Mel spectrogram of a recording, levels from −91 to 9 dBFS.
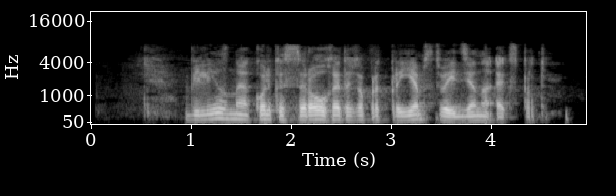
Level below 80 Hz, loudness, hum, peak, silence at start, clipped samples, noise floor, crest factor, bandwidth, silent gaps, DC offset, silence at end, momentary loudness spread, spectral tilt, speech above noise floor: -60 dBFS; -18 LUFS; none; -2 dBFS; 0.95 s; under 0.1%; -63 dBFS; 18 dB; 7.8 kHz; none; under 0.1%; 0.45 s; 11 LU; -6 dB/octave; 45 dB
